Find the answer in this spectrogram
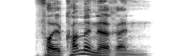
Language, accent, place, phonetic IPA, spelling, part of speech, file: German, Germany, Berlin, [ˈfɔlkɔmənəʁən], vollkommeneren, adjective, De-vollkommeneren.ogg
- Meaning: inflection of vollkommen: 1. strong genitive masculine/neuter singular comparative degree 2. weak/mixed genitive/dative all-gender singular comparative degree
